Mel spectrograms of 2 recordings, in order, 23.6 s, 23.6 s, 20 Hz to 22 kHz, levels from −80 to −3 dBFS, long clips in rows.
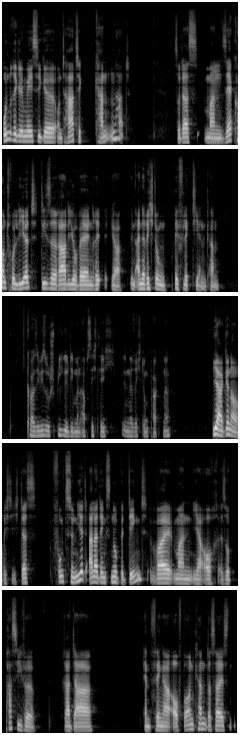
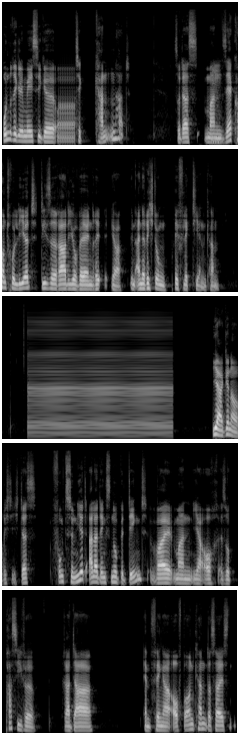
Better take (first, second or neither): first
